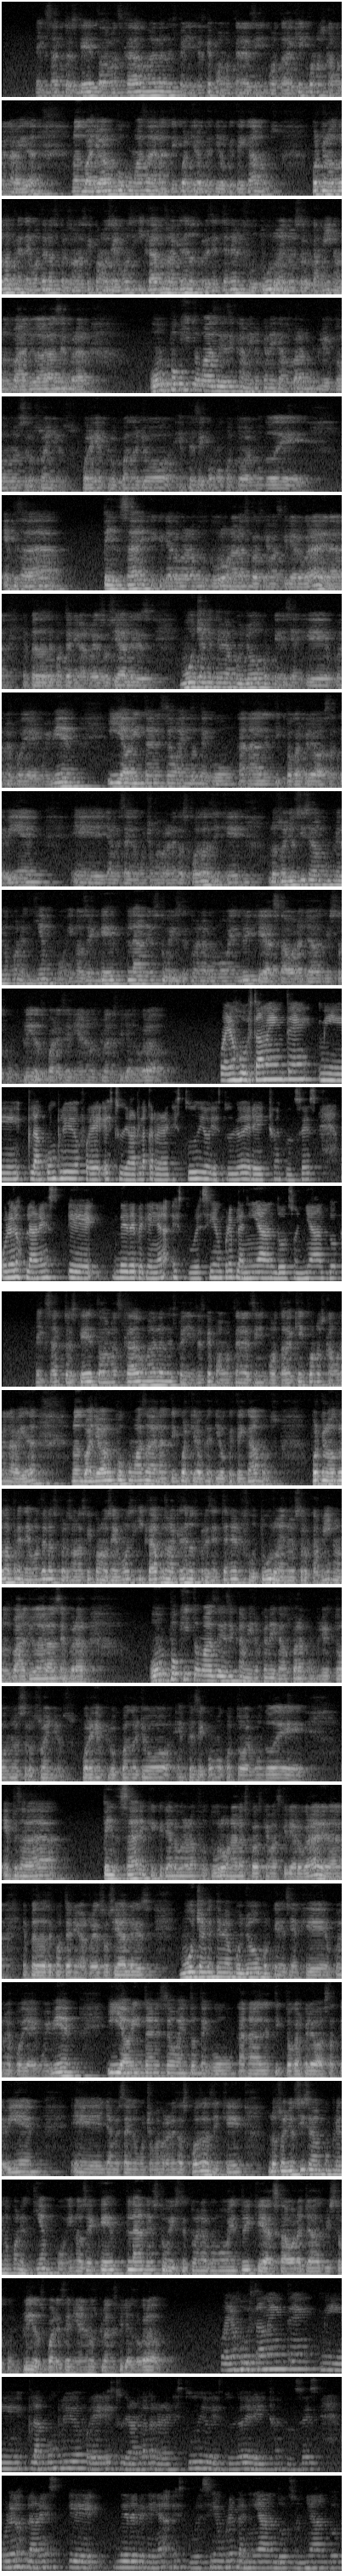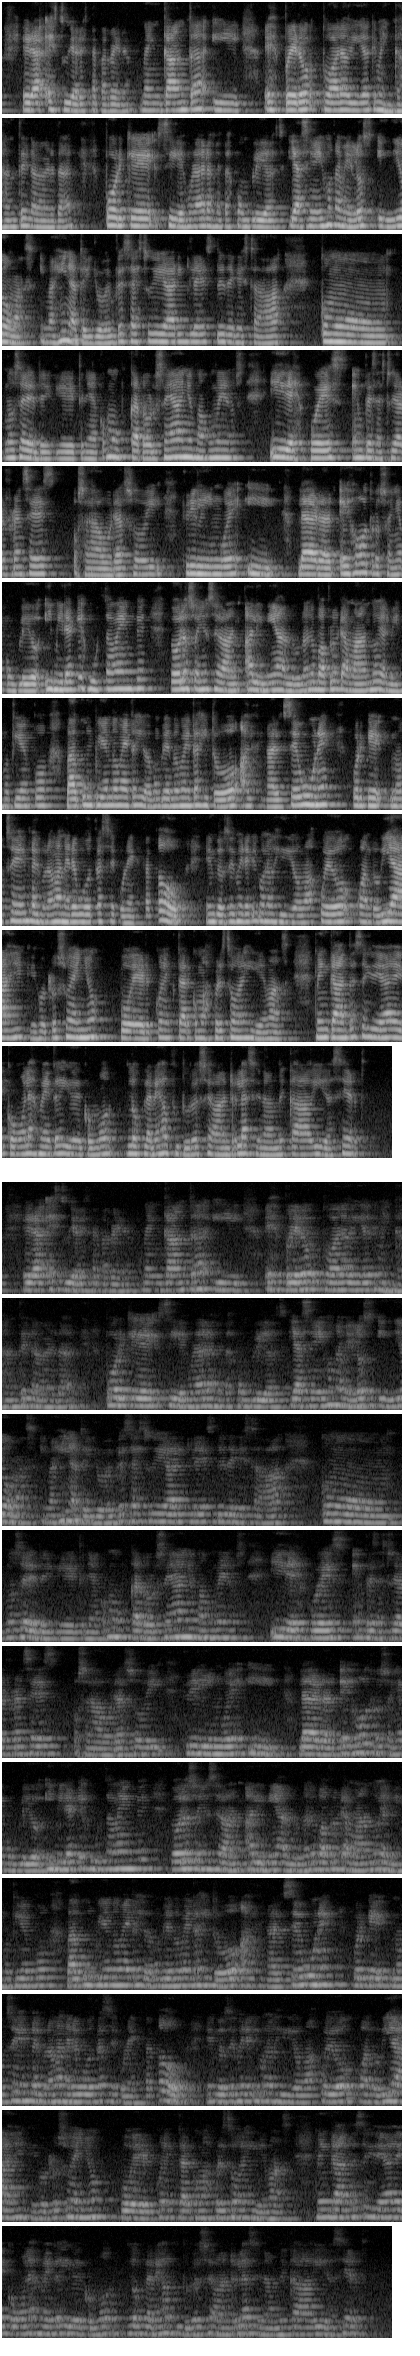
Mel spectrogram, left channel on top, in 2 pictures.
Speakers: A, on the right (about 35°); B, on the left (about 80°).
A: Exacto, es que de todas maneras cada una de las experiencias que podamos tener, sin importar a quién conozcamos en la vida, nos va a llevar un poco más adelante en cualquier objetivo que tengamos, porque nosotros aprendemos de las personas que conocemos y cada persona que se nos presente en el futuro, en nuestro camino, nos va a ayudar a sembrar un poquito más de ese camino que necesitamos para cumplir todos nuestros sueños. Por ejemplo, cuando yo empecé como con todo el mundo de empezar a pensar en qué quería lograr a futuro. Una de las cosas que más quería lograr era empezar a hacer contenido en redes sociales. Mucha gente me apoyó porque decían que pues me podía ir muy bien. Y ahorita en este momento tengo un canal en TikTok al que le va bastante bien. Eh, ya me está yendo mucho mejor en esas cosas, así que los sueños sí se van cumpliendo con el tiempo. Y no sé qué planes tuviste tú en algún momento y que hasta ahora ya has visto cumplidos. ¿Cuáles serían esos planes que ya has logrado?
B: Bueno, justamente mi plan cumplido fue estudiar la carrera que estudio y estudio Derecho. Entonces, uno de los planes que desde pequeña estuve siempre planeando, soñando, era estudiar esta carrera. Me encanta y espero toda la vida que me encante, la verdad, porque sí, es una de las metas cumplidas. Y asimismo también los idiomas. Imagínate, yo empecé a estudiar inglés desde que estaba... como, no sé, desde que tenía como 14 años más o menos y después empecé a estudiar francés, o sea, ahora soy trilingüe y la verdad es otro sueño cumplido. Y mira que justamente todos los sueños se van alineando, uno los va programando y al mismo tiempo va cumpliendo metas y va cumpliendo metas y todo al final se une porque, no sé, de alguna manera u otra se conecta todo. Entonces, mira que con los idiomas puedo, cuando viaje, que es otro sueño, poder conectar con más personas y demás. Me encanta esa idea de cómo las metas y de cómo los planes a futuro se van relacionando en cada vida, ¿cierto?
